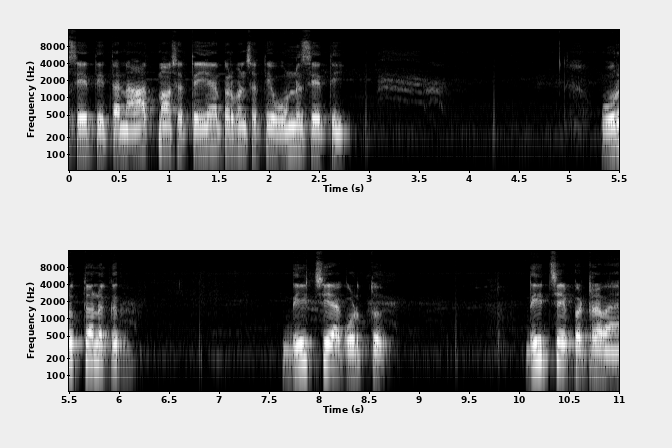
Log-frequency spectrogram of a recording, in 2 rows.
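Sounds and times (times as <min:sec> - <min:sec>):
faint bird call: 0:03.1 - 0:03.8.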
